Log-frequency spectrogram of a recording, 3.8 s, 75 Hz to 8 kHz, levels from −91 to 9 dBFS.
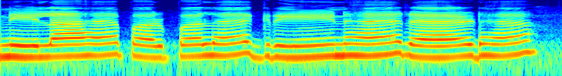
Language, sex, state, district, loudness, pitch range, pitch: Hindi, female, Maharashtra, Washim, -12 LUFS, 245-270 Hz, 260 Hz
